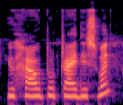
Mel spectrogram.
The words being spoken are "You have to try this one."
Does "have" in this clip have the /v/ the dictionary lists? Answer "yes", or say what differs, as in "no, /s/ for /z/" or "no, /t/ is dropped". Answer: no, /w/ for /v/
